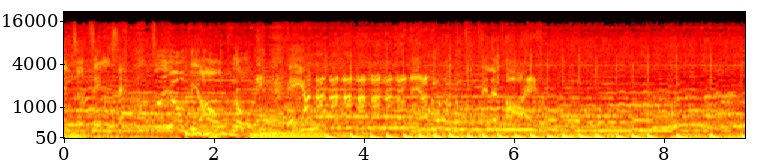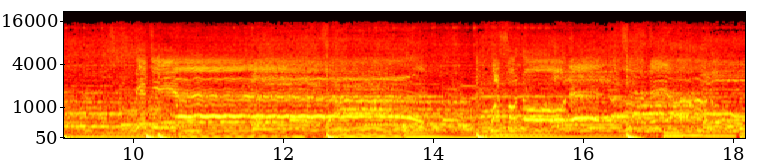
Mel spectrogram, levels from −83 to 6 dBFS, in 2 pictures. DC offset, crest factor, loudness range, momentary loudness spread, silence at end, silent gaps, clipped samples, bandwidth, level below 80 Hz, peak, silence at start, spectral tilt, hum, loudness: under 0.1%; 12 dB; 3 LU; 5 LU; 0 s; none; under 0.1%; 16.5 kHz; -18 dBFS; 0 dBFS; 0 s; -4 dB/octave; none; -13 LUFS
